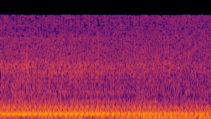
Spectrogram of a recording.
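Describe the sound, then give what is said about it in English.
A car engine drones as the car rolls down a steep hill on a narrow country road at night, a continuous low hum with an even, unbroken loudness throughout. “the car swings into an old, little-used highway and speeds into the country. Turning into a narrow road, it is now rolling down a steep hill”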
